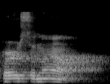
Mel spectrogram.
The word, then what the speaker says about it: personnel: This word here, it's personal. This is not the word. This is pronounced personnel.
